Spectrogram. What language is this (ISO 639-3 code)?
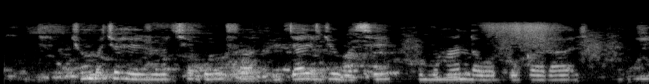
kin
